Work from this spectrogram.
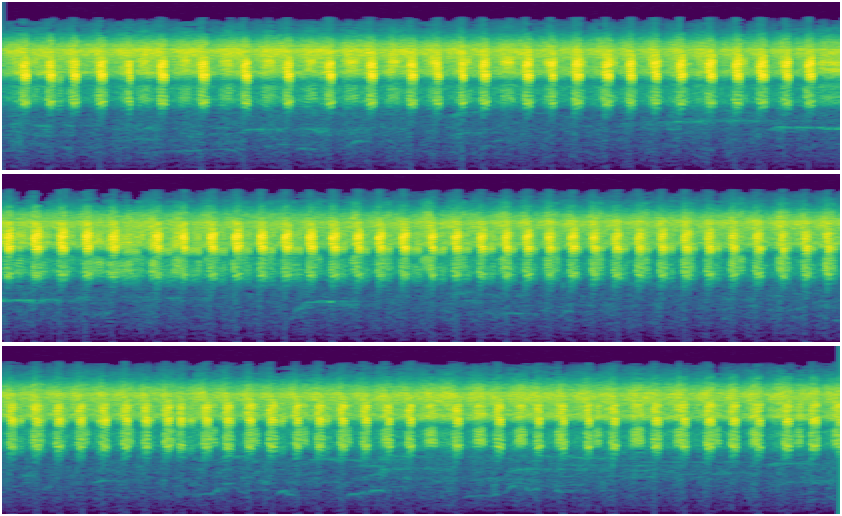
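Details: A cicada at Nîmes sings a loud, harsh buzz made of rapid pulses, steady and unbroken throughout.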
